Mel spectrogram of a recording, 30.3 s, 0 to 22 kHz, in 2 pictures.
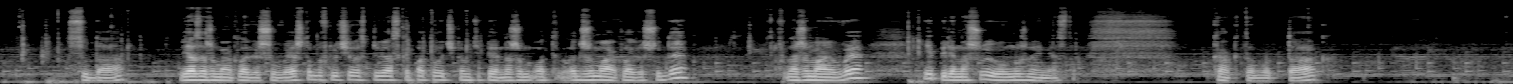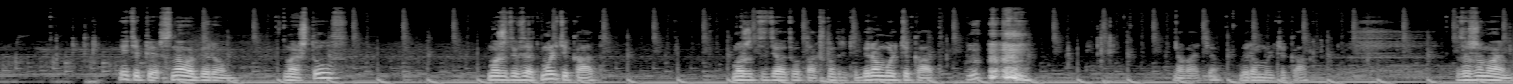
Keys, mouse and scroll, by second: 0.0-0.5 typing, 0.2 click, 1.1 alt+click, 1.6-4.0 typing, 4.0 click, 9.1 r, 13.1 click, 15.6 alt+click, 16.0 q, 17.9 click, 22.2 right click, 22.5 click, 23.3 s, 24.5 alt+click, 24.8 middle click, 25.0 middle click, 25.2 alt+middle click, 25.2 alt+middle click, 26.1 q, 26.4 click, 27.4 click, 28.7 alt+middle click, 29.7 alt+click.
